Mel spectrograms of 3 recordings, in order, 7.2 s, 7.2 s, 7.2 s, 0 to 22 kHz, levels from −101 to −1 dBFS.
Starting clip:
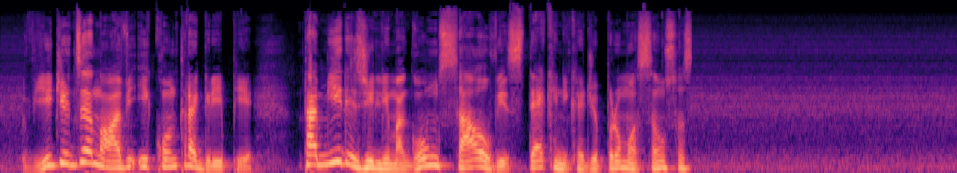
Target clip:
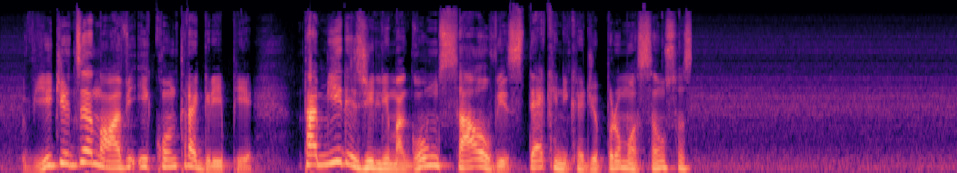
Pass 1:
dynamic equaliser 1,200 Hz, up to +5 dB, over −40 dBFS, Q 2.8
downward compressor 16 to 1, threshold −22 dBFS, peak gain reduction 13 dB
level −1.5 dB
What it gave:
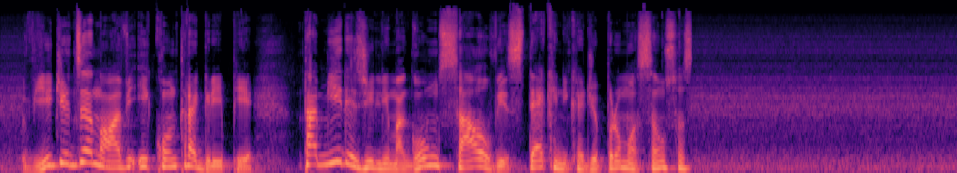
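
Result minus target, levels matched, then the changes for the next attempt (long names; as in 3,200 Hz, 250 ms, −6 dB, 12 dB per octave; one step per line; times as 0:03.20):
downward compressor: peak gain reduction +13 dB
remove: downward compressor 16 to 1, threshold −22 dBFS, peak gain reduction 13 dB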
